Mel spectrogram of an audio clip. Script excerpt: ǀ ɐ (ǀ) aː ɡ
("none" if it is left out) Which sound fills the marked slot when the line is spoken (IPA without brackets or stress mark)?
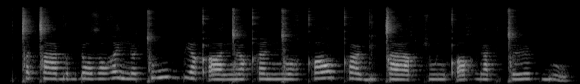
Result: ǀ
